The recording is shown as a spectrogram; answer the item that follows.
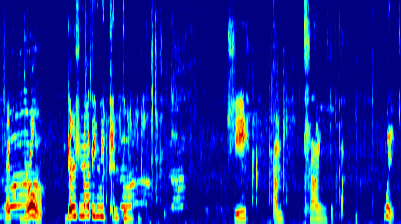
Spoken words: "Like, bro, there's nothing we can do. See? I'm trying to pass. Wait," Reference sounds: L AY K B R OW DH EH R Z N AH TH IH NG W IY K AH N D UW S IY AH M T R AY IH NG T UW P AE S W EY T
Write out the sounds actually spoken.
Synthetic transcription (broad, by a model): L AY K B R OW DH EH R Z N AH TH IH NG W IY K AH N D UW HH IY AH M T R AY IH NG T UW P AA W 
